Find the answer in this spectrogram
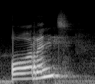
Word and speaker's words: Orange: Orange, we pronounce slightly different, orange. O-V, orange. It is written in the same way. In English we read it orange, but German orange.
